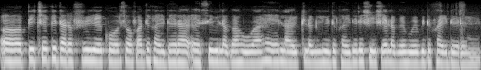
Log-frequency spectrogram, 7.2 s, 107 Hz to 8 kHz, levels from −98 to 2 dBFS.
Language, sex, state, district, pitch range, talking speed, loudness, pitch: Hindi, female, Bihar, Patna, 170-185 Hz, 250 wpm, -16 LUFS, 175 Hz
